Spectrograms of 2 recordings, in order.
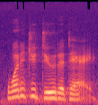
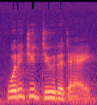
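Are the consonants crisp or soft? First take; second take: soft; soft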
